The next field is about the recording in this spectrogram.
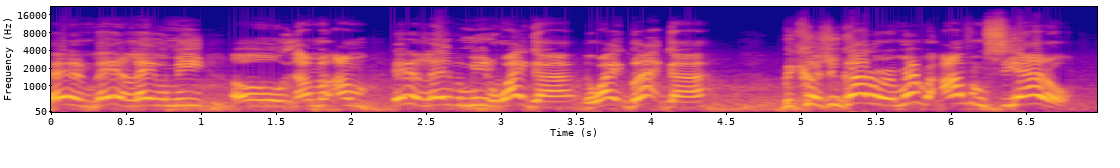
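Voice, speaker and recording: A man's voice: very high-pitched, a little fast, slight background noise. A man talking straight to camera in a casual vlog, emphatic and slangy, repeating his phrases for weight. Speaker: vlogger.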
